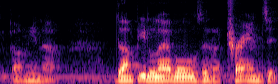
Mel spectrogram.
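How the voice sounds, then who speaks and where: The man talks at a moderate pace. There is audible room echo along with noticeable background noise. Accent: West Texas. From Texas, Paducah. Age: 70s. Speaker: land surveyor. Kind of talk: interview. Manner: halting.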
